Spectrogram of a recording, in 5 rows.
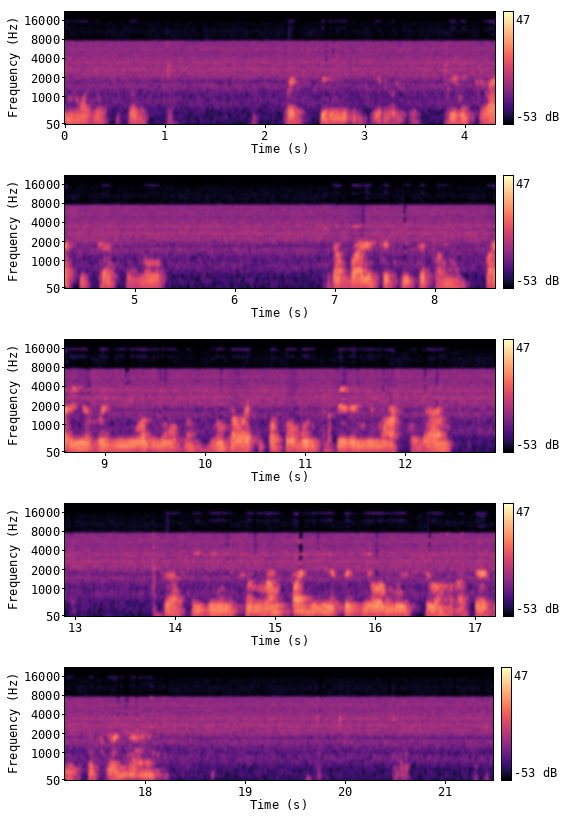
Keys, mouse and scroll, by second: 1.9-3.6 drag, 4.6-6.8 middle drag, 8.8 click, 13.6 KP_1, 16.6-18.1 drag, 19.6 middle click.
